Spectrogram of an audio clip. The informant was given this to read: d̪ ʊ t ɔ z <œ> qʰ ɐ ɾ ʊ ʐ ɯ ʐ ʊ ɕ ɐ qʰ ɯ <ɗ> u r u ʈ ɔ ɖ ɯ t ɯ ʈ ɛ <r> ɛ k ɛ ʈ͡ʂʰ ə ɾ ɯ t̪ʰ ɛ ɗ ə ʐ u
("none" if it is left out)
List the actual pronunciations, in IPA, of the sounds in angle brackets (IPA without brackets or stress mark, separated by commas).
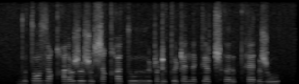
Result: œ, t, n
